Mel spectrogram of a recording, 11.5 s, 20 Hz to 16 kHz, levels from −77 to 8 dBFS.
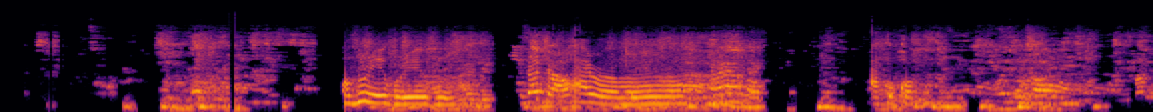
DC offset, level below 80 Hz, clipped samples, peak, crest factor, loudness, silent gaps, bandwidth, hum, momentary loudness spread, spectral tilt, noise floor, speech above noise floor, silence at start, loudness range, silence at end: under 0.1%; -34 dBFS; under 0.1%; 0 dBFS; 14 dB; -13 LUFS; none; 7.6 kHz; none; 19 LU; -7 dB/octave; -39 dBFS; 26 dB; 0.35 s; 5 LU; 0 s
